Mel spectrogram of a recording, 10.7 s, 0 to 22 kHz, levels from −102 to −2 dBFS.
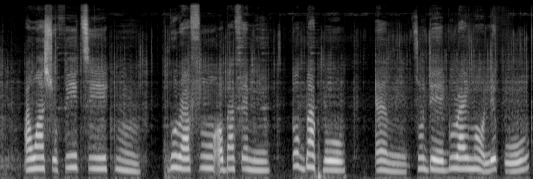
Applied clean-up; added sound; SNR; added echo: neural mask model RNNoise.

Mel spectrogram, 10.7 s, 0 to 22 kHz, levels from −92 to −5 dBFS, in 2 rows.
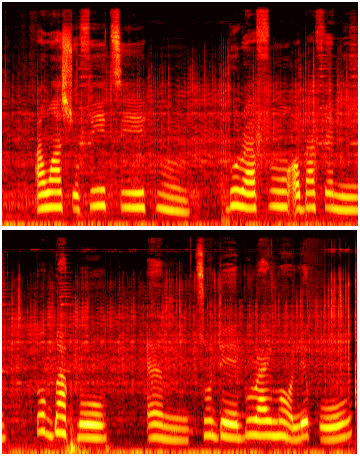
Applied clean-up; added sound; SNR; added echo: none; Coin (dropping) + Engine / Car; 14 dB; none.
